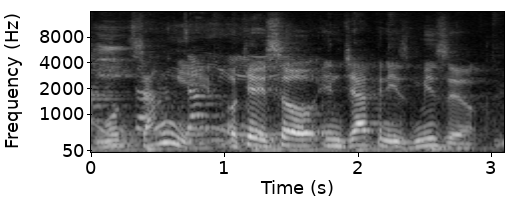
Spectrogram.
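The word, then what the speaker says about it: 물짱이: Mizugoro, and in Korean it's Mulchangi. Mulchangi.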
